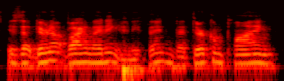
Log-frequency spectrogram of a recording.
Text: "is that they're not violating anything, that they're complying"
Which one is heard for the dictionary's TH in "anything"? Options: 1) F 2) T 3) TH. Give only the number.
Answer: 3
